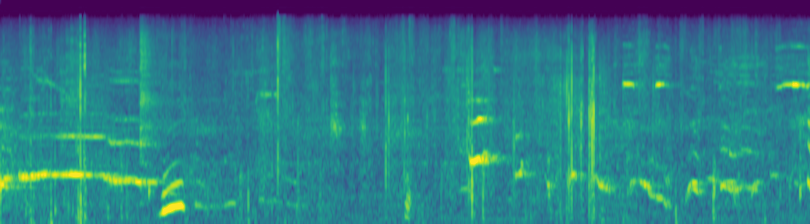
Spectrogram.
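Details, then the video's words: A yard full of seven-week-old Greenland Dog puppies from three litters at play, Tinka's Kennel, June: a long high whine opening, then scattered short squeaky yelps and bending whimpers amid clattering play sounds. "Grønlandshundvalper på Tinka's Kennel"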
